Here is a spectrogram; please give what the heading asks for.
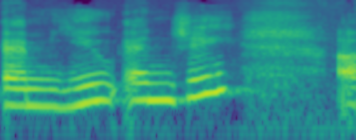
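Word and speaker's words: moong: double OMW ng and sometimes with a u mu ng sometimes pronounced mung bean or in India it's called moon so this is the dal in or the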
